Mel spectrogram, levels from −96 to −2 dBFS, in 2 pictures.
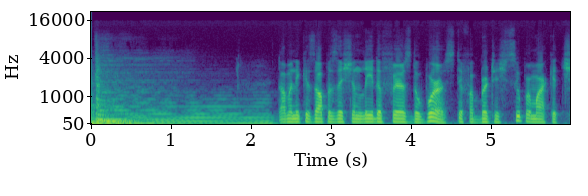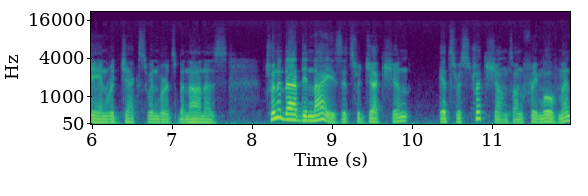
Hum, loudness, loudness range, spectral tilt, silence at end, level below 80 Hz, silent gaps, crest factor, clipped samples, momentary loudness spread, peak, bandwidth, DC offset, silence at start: none; -24 LUFS; 4 LU; -8 dB/octave; 0 s; -38 dBFS; none; 18 dB; under 0.1%; 12 LU; -6 dBFS; 9.4 kHz; under 0.1%; 0 s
